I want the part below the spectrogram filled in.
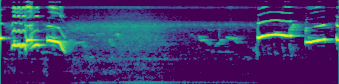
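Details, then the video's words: Seychelles magpie-robin delivering clear, slurred whistles, a short phrase opening the clip and another after nearly three seconds of low background hum. "COPSYCHUS SECHELLARUM BIRDS SOUNDS LIKE IN NATURE LOUD CLEAR SOUNDS"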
